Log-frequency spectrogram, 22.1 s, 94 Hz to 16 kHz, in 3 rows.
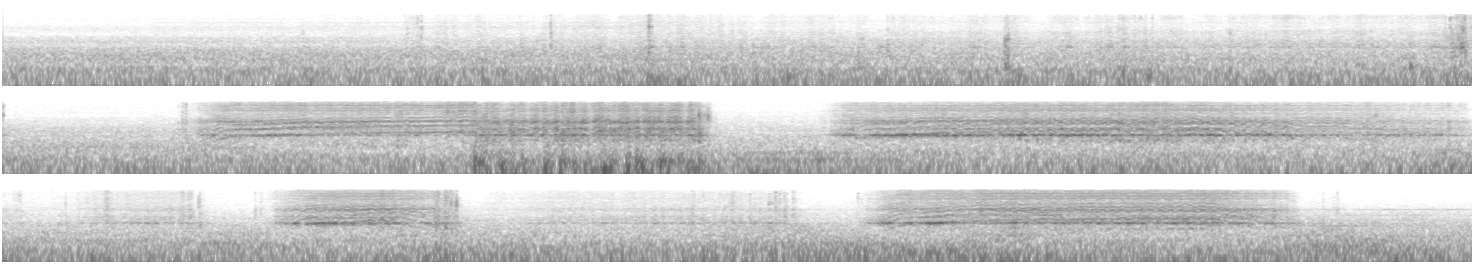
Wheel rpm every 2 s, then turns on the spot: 0, 10, 40, 10, 100, 100, 130, 40, 40, 70, 90.
14-18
